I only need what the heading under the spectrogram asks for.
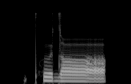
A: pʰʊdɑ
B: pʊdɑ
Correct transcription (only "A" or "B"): A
